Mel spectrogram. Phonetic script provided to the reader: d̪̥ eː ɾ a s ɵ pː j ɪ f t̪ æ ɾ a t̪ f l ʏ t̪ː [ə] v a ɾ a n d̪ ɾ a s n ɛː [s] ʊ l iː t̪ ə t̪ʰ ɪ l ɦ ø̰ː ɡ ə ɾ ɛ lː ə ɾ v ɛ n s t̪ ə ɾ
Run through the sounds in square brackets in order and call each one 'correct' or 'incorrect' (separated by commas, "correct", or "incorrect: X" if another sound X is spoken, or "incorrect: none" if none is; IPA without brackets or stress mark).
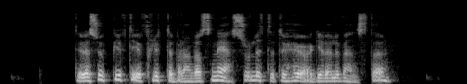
incorrect: a, correct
